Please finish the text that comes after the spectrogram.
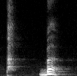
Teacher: Então, se nós fizermos p, b, nós vamos ver que há vibração no segundo elemento e não no primeiro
